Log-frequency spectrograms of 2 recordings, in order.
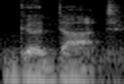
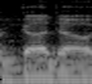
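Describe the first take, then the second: First: The name ends with a clear T sound. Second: The name ends without a T sound. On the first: The speaker calls it right. "you should be saying Gal Gadot" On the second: The speaker calls it wrong. "Instead of saying her name is Gal Gadot or Godot"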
